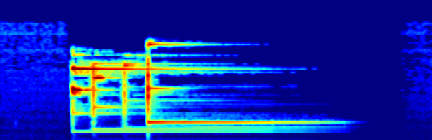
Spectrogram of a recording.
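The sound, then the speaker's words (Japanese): A phone ringtone announces an incoming call from a teacher inside a train car: a short, bright chime of about four quick notes, the last one ringing on and fading away over roughly a second. “老师来电话了。 先生から電話が来ました。”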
